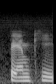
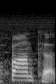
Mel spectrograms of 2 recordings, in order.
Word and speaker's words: Famke: It is, though, because everybody mispronounces my name all the time. They make Famke or Famke or whatever out of it. Really? Well, Famke.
